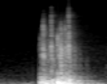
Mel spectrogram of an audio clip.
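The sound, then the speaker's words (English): A locked door rattles and clunks as someone tries to open it to get out, but it holds fast: a burst of jiggling knocks lasting under a second, with no voices. “It's locked.”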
